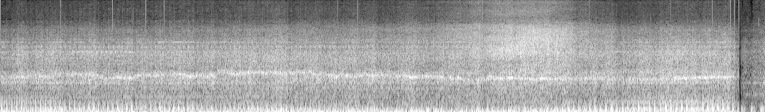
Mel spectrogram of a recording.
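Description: A motorcycle rides a mountain road in Sikkim, its engine droning loud and steady close by for the whole stretch, with wind rush and road clatter and no speech.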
